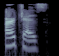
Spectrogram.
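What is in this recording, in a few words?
"archaise", British English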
